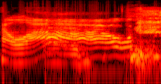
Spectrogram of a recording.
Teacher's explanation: It had the same vocal fry, you know, that dragons have.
